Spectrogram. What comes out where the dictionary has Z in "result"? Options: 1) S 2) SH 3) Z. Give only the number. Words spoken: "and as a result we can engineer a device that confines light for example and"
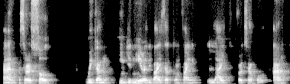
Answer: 1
